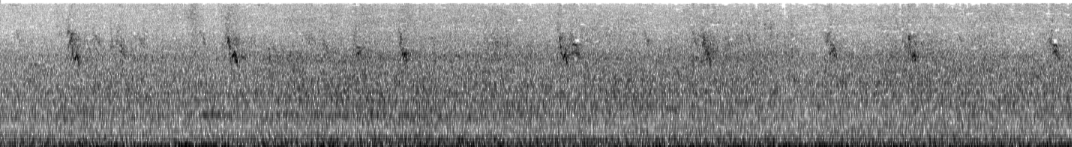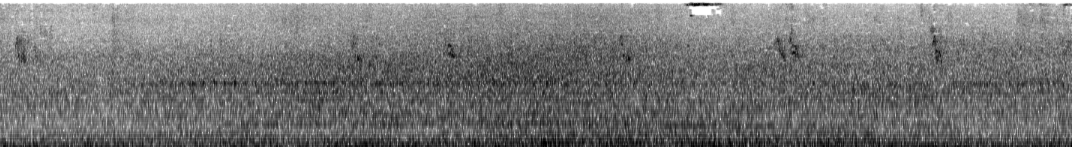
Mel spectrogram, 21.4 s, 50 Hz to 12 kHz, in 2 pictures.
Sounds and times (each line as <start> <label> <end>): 0.0 traffic 21.4
0.7 Birds 4.3
4.9 Birds 11.4
16.9 Birds 21.4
